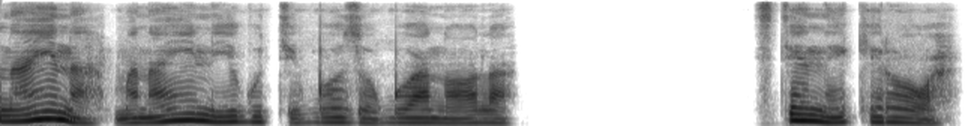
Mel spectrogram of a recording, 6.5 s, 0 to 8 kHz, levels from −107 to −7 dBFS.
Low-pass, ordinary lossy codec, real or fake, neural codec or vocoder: 7.2 kHz; none; real; none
